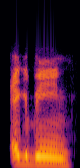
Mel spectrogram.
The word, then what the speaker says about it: Eggebeen: that didn't I no you said it right egab Bean right on excellent so where are we finding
